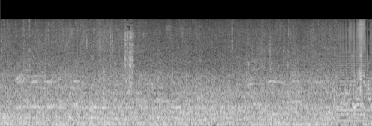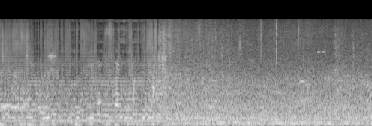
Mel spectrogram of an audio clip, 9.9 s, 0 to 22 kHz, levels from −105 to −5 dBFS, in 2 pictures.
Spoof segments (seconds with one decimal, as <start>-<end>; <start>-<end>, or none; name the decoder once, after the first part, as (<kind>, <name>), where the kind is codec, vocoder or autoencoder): 4.5-7.1 (vocoder, BigVGAN v2)

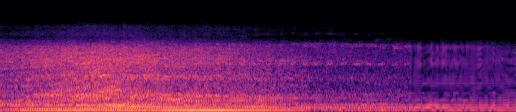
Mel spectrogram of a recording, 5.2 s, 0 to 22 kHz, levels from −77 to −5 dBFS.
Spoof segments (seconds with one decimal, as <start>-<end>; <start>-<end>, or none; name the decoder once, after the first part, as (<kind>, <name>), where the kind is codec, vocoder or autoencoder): 4.1-5.2 (vocoder, BigVGAN v2)

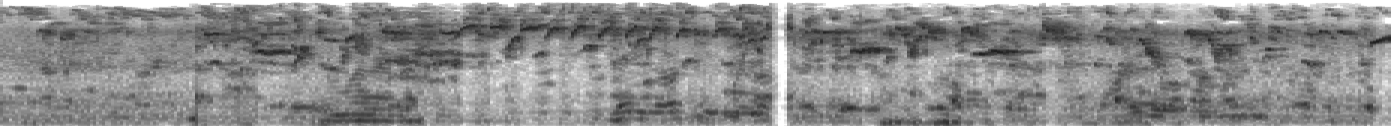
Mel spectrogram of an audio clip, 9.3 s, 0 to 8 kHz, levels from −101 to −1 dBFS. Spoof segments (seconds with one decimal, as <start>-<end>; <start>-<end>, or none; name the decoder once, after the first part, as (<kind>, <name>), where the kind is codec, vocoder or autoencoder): 5.0-6.2 (vocoder, Vocos)

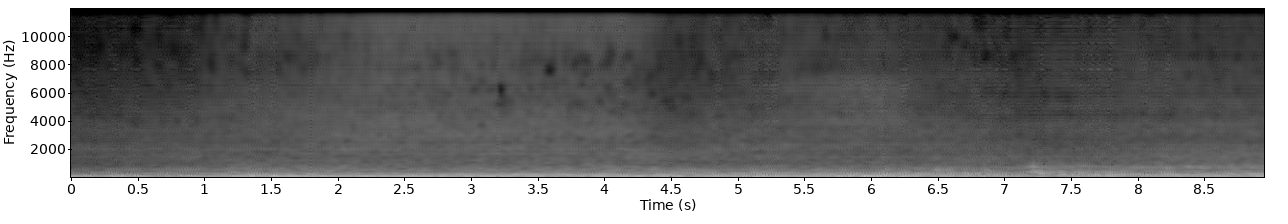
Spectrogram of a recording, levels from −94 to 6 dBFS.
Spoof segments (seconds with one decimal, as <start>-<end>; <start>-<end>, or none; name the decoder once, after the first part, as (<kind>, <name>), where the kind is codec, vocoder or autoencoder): 0.0-9.0 (vocoder, Vocos)

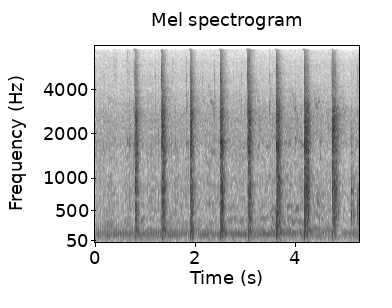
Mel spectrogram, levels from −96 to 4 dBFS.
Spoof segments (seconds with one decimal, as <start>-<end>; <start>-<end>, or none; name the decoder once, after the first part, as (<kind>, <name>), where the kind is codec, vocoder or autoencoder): 0.0-1.1 (vocoder, BigVGAN v2); 4.3-5.3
